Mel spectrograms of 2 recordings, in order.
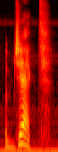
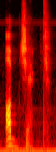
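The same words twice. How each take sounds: First: The first vowel sounds like eh. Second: The first vowel sounds like o. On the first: "The first sound over here is this sound, eh" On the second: "The first sound is o and becomes ob"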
